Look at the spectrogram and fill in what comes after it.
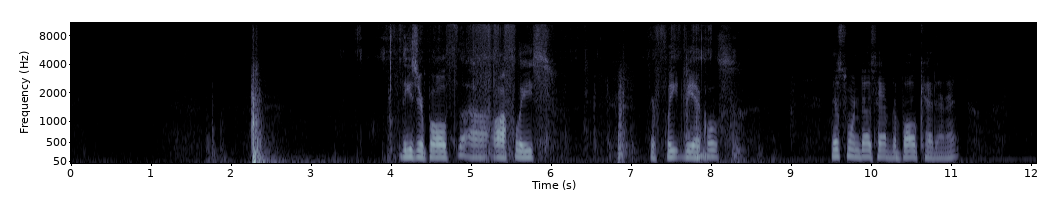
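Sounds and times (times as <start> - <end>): van door shutting thunk: 1.8 - 2.7.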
